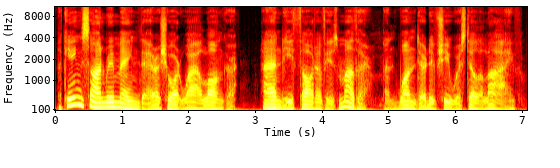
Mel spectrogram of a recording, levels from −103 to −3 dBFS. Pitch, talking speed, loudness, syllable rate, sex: 115 Hz, 185 wpm, -18 LUFS, 5.1 syllables/s, male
